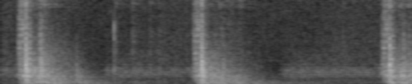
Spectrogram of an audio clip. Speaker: in this case it was a banging noise from a sewage pump that had not had their piping strapped off properly so every time that pump would cycle it rattled the house like nobody's business it would just bang bang made a whole lot of noise inside the house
